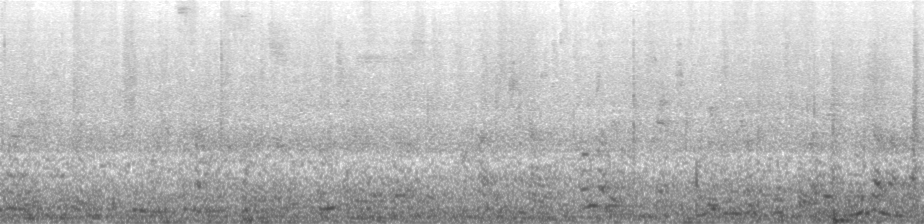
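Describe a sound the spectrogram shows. A crowd of visitors murmurs and talks quietly in a large echoing hall.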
